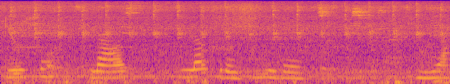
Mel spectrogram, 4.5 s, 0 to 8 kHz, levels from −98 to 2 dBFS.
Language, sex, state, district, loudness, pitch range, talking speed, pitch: Hindi, female, Maharashtra, Gondia, -14 LUFS, 215-245 Hz, 80 wpm, 225 Hz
